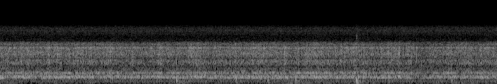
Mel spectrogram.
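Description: Steady static hiss of the 80-metre band coming through an Icom HF transceiver's speaker in voice (SSB) mode, band-limited to a narrow voice-width hiss. No station is transmitting: the receiver is passing band noise between stations.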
